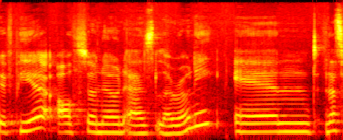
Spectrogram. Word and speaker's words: RONY: Today we have Pia, also known as RONY, and that's how you pronounce it, right?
